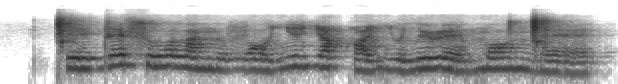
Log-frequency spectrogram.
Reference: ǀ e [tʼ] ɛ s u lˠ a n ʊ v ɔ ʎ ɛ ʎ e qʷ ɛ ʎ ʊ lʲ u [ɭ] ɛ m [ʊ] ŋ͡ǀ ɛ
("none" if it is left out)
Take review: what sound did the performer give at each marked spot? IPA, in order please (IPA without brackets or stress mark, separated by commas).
d, ɭ, ɔ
